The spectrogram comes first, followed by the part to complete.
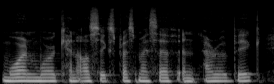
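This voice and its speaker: Recorded very cleanly over a silent background, a woman speaks with a German accent at a very deep, low pitch. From Germany, Berlin and Mecklenburg-Western Pomerania. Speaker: singer-songwriter. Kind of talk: interview.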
